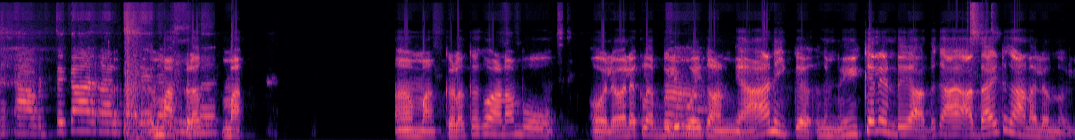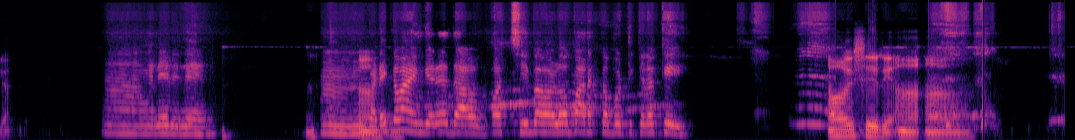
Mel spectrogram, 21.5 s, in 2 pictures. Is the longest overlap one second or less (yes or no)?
yes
